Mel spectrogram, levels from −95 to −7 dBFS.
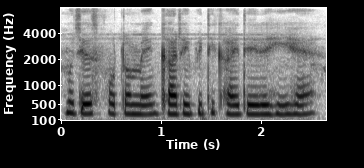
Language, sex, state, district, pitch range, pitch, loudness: Hindi, female, Arunachal Pradesh, Lower Dibang Valley, 240-260 Hz, 250 Hz, -16 LUFS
